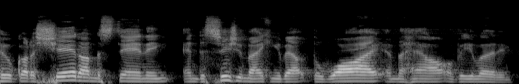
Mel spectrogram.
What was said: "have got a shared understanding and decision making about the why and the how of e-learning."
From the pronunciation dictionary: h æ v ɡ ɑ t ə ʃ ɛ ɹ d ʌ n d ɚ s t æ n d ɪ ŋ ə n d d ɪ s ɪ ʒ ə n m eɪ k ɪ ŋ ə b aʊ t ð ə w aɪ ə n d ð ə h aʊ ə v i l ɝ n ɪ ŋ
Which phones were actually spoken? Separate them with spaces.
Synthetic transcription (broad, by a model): h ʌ v ɡ ɑ t ə ʃ ɛ ɹ d ʌ n d ɚ s t æ n d ɪ ŋ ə n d d ɪ s ɪ ʒ ə n m eɪ k ɪ ŋ ə b aʊ t ð ə w aɪ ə n ð ə h aʊ ə v i l ɝ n ɪ ŋ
